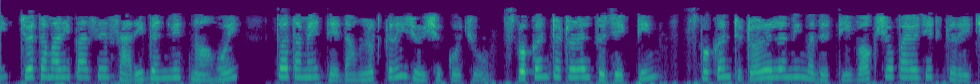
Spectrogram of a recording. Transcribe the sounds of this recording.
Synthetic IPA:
d͡ʒot̪əmaɾipasesaɾibɛ̃nʋit̪nəɦoj | t̪ot̪əmet̪eɖaũnloɖkəɾid͡ʒoiʃəkot͡ʃʰũspokənʈjuʈoɾəlpɾod͡ʒek̚ʈiŋspokənʈuʈoɾeləɾniməd̪əd̪̚t̪ʰːiʋəkʃopajod͡ʒiʈkəɾet͡ʃʰe

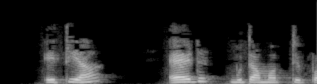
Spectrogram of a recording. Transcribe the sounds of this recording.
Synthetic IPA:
etija | ɛɖbutamɔtːip

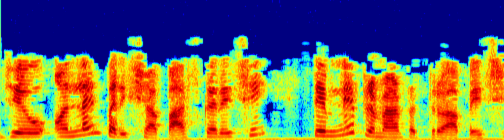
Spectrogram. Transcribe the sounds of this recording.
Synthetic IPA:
d͡ʒeoʔɔnlainpəɾikʃapaskəɾet͡ʃʰet̪emnepɾəmaɳpət̪ɾəapet͡ʃʰe

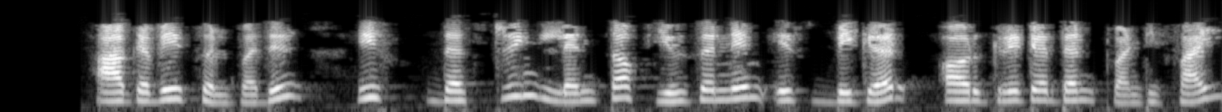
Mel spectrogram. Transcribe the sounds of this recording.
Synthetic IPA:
aːɣɐʋeːsɔlʋɐðɯ | ɪf | d̪ɐsʈɾɪ̃ŋɡlɛ̃nt̪ɔːfjuːsɐɾneːmɪsbɪɡɐɾʔɔːɾɡɾeːʈɐɾd̪ɐ̃nʈʋɐ̃ɳʈifaɪ

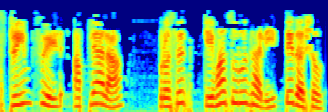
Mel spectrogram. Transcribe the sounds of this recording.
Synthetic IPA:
sʈɾiːmfiːlɖapljala | pɾɔseskẽʋ̤ãsuɾuːd͡zʱaliːt̪ed̪əɾɕəʋt̪

